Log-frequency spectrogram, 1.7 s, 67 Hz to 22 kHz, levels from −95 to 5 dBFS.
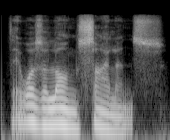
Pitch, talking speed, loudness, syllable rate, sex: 115 Hz, 175 wpm, -19 LUFS, 5.5 syllables/s, male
